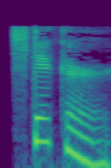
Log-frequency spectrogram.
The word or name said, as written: sticker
